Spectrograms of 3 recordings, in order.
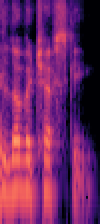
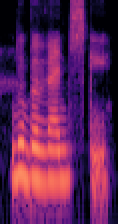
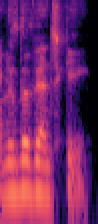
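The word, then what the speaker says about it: Ouspensky: Then we're gonna mention Prince Yuri Lovachvski played by Terrence Stamp in the movie. Did a great job of it. Lubenski. Yeah. Lubenski.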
